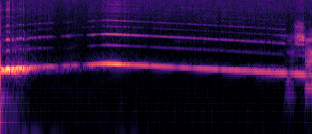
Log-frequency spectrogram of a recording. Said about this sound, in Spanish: ¿Sabes qué me gusta de, esto? El, sonido ambiente. Hemos escuchado sonido de ambulancia, esto calculo que es el sonido de policía, como para ver, che, esto es real, estamos, en, real, estamos tiempo real.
